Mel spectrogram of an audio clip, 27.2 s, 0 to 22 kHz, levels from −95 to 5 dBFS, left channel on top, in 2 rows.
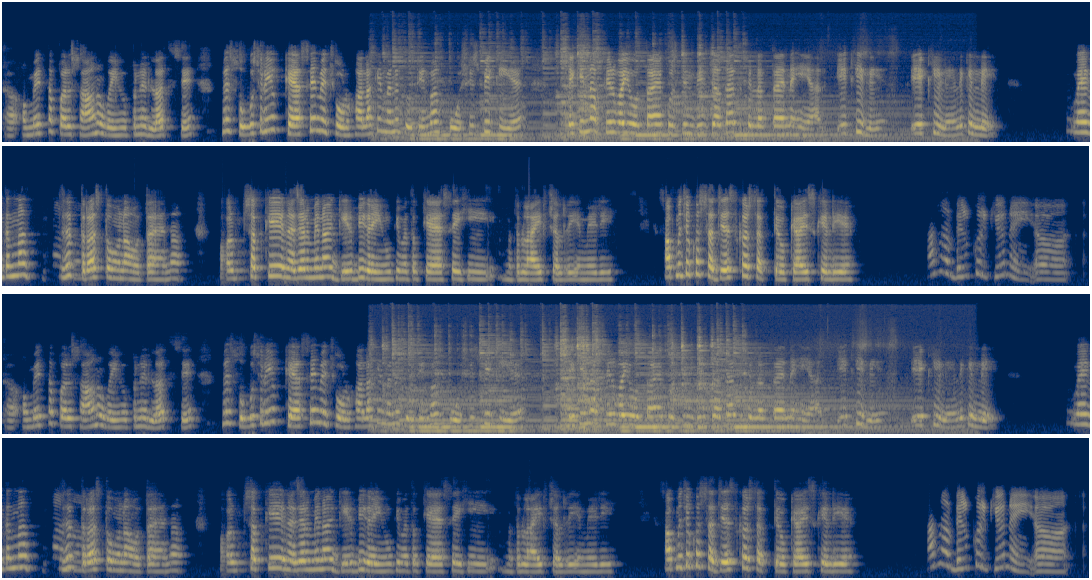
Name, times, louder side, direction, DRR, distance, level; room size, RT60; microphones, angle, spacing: voice 1, 0.0-2.4 2.8-6.5 7.0-11.1 11.4-12.4 13.4-14.0 14.3-15.8 16.3-21.2 21.9-24.2, left 3 dB, 40° left, 0.3 m, -25 dB
sound 1, 4.6-12.2, right 4 dB, 90° right, 0.7 m, -31 dB
voice 2, 14.2-14.7 25.2-27.1, right 5 dB, 40° right, 0.4 m, -37 dB
2.4 x 2.2 x 2.7 m
head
